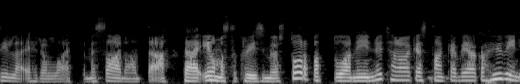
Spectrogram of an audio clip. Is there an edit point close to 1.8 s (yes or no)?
yes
